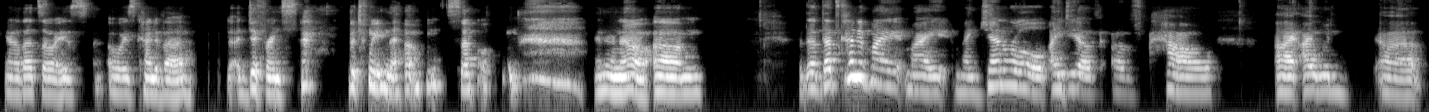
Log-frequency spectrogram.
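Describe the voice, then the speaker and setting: A woman with a slightly low voice teaches in an informal, conversational way. She sounds tentative and self-deprecating, often letting her explanations trail off. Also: slow pace. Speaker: voice teacher leading a workshop.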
